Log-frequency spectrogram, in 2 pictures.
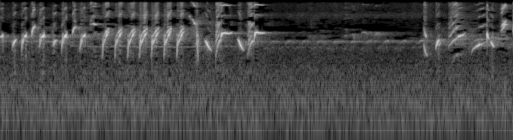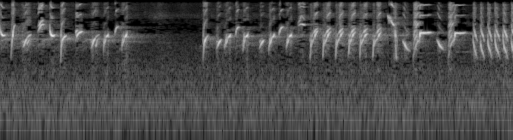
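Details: Goldfinch singing in bursts of rapid, high twittering: buzzy trills, sharp chirps and quick rising notes, with two short pauses in between. No other sounds are heard.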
